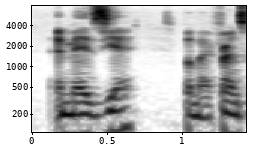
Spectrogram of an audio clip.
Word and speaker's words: Emezie: My name's uh Emaysia. That's how That's how it's pronounced. Emaysia.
